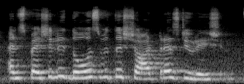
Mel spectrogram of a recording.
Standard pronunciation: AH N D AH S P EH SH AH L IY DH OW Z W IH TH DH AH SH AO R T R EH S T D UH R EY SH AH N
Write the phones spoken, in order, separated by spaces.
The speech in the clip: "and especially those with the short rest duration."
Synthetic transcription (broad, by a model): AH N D S P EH SH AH L IY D OW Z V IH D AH SH AO R T R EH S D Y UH R EY SH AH N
